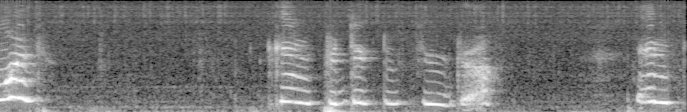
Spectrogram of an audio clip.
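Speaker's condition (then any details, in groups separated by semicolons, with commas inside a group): Cerebral palsy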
